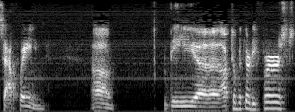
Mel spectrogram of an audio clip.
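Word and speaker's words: Samhain: Irish word it looks like samh but it's pronounced sahain um the uh October 31st of course you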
